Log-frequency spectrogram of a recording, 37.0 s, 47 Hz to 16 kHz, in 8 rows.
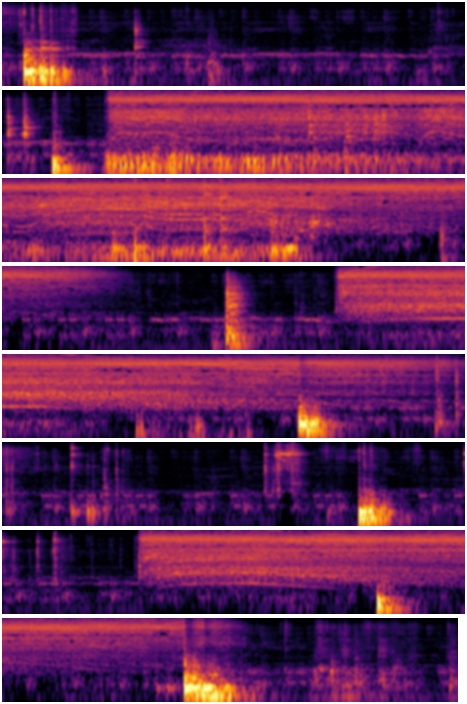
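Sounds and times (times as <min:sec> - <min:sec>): faint background music: 0:00.0 - 0:36.9
electric drill whining: 0:05.7 - 0:15.1, 0:17.2 - 0:23.4, 0:29.1 - 0:34.9.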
